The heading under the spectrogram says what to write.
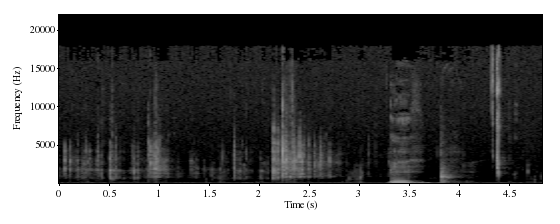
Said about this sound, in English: But that's when I was like, okay, the way I drink it is very odd. I'm glad I don't have a camera on me right now, because you guys can't see how weirdly I drink my soda, which I'm going to take another sip of in just a second.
